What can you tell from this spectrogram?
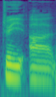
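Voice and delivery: normal talking voice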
